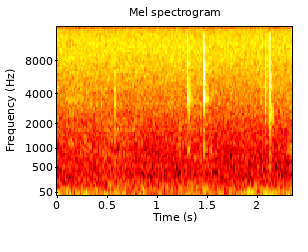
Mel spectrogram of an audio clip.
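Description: Near silence broken by two faint computer mouse clicks, a fifth of a second apart, about a second and a half in.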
